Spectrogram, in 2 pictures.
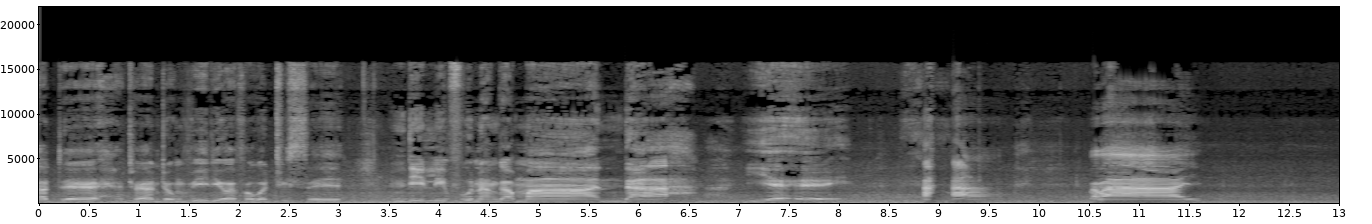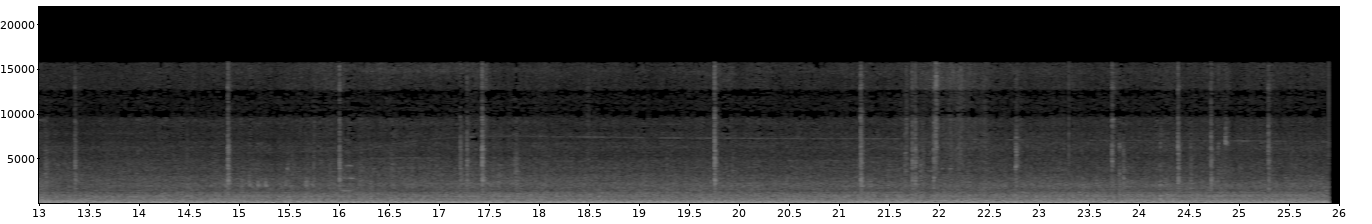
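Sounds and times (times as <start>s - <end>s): truck engine rumble: 0.0s - 25.9s.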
